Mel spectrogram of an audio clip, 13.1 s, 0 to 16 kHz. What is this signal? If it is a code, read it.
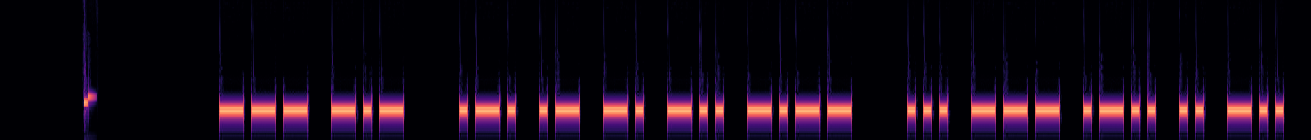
Morse code, heard as a keyed tone, about 15 wpm, 700 Hz. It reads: OK RANDY SOLID
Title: Practice QSO - Exchange 3 - More Info - 15wpm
